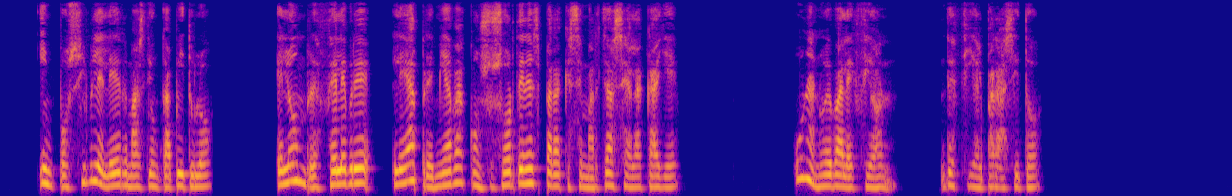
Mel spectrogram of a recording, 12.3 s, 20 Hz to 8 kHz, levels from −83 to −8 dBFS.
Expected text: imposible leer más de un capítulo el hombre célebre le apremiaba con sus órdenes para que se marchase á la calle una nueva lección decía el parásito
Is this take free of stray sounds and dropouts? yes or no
yes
